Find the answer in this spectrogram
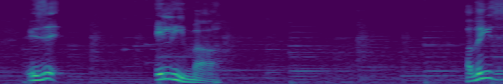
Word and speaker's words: Ilima: yeah it's i yeah it's ilima it's with an eye first yeah it's i-l-i-m-a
